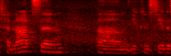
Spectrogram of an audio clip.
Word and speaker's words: Tonantzin: I don't know if I'm messing up the pronunciation, but it's Tonantzin.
